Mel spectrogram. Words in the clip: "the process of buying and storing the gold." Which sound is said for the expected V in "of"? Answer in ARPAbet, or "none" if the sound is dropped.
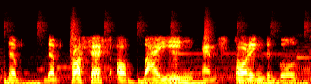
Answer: F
